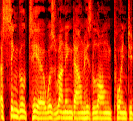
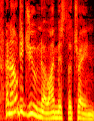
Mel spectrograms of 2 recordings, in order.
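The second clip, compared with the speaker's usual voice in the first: ordinary delivery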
